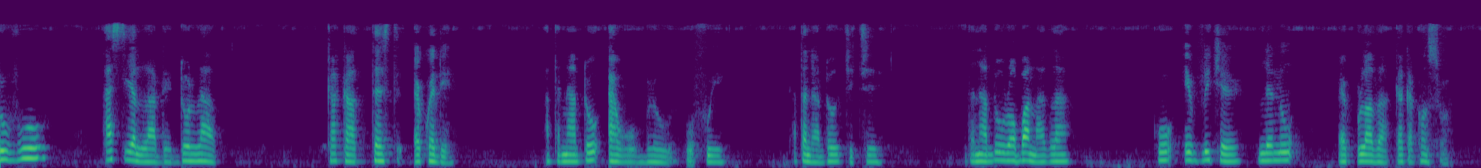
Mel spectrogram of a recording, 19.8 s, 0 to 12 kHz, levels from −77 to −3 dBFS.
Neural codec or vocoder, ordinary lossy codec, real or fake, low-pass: codec, 16 kHz, 1 kbps, X-Codec, WavLM features, trained on Multilingual LibriSpeech; AAC, 32 kbps; fake; 7.2 kHz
